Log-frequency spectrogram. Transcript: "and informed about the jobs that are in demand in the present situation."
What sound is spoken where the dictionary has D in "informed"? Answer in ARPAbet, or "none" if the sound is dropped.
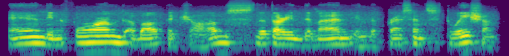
D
